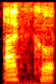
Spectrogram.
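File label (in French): "accord" French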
